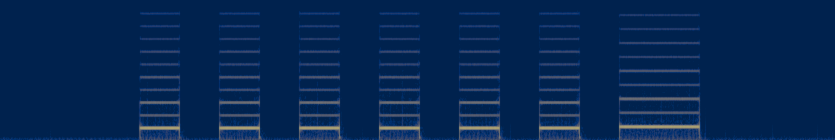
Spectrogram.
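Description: Countdown beeps on a broadcast videotape leader: six short beeps about a second apart, then a longer, slightly higher beep lasting about a second.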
